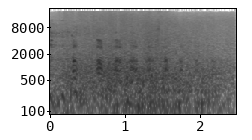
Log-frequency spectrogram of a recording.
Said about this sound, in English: Water sprayed all around them.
